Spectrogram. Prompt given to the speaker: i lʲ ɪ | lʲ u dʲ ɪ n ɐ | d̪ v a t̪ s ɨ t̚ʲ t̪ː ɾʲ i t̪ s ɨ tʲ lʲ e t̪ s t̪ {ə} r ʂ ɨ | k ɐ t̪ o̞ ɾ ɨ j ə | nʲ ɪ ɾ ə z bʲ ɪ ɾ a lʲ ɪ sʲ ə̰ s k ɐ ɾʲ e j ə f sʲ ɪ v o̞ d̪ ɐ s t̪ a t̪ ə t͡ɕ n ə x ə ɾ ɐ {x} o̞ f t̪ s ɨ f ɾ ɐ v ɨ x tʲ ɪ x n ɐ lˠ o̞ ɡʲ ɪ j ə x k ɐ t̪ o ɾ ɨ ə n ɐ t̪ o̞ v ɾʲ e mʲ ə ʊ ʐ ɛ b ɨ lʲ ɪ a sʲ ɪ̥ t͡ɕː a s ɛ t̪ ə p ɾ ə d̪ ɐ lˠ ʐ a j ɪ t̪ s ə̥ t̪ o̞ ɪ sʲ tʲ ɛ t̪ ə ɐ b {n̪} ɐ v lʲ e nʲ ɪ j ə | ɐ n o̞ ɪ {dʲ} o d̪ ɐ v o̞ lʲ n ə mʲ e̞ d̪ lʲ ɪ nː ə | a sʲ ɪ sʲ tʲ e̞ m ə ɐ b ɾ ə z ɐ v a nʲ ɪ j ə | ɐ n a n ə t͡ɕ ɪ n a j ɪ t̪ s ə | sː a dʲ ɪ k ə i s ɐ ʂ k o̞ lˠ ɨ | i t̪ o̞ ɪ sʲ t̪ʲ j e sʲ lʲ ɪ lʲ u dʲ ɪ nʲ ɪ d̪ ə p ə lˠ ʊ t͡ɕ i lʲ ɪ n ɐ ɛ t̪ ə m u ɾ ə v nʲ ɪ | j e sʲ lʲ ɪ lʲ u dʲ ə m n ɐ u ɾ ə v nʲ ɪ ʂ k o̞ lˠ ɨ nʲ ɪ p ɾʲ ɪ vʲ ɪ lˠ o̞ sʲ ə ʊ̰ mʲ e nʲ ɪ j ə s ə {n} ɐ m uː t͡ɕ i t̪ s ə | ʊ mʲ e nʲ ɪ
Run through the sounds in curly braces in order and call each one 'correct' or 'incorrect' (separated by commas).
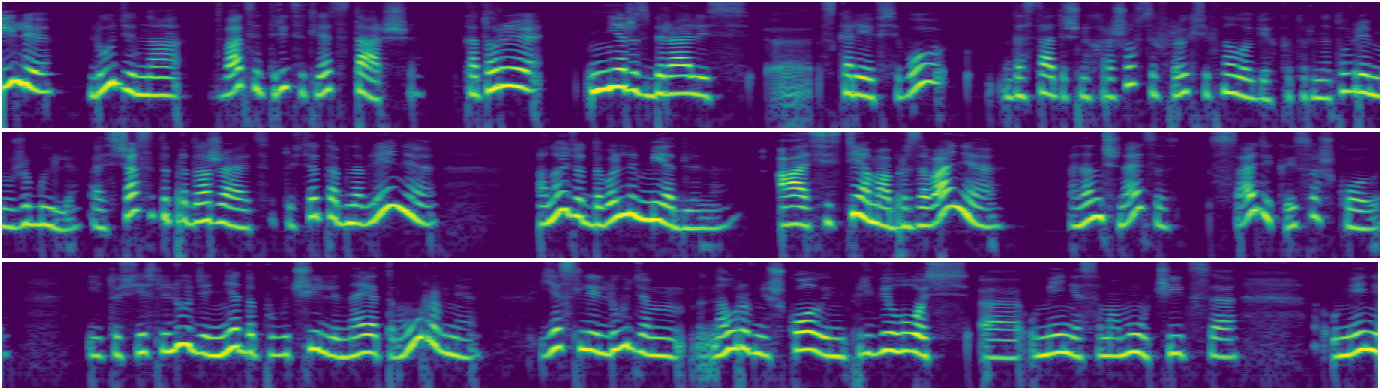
incorrect, incorrect, correct, correct, incorrect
